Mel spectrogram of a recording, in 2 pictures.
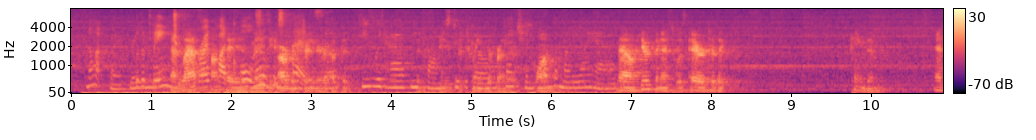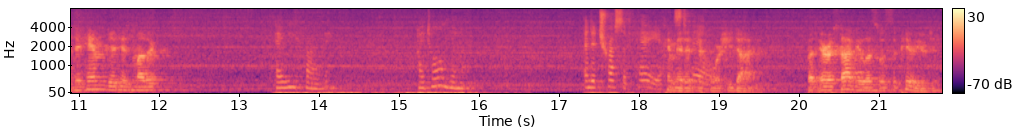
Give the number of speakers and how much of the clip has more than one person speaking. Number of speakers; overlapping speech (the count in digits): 3, about 28%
